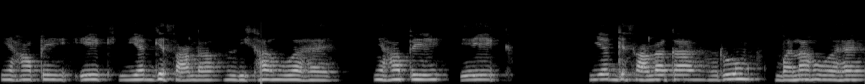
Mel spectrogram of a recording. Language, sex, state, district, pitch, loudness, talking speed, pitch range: Hindi, female, Chhattisgarh, Balrampur, 220 Hz, -26 LUFS, 110 wpm, 205-225 Hz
